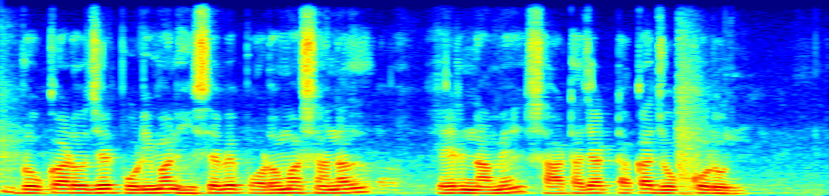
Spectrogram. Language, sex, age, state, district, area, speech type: Bengali, male, 45-60, West Bengal, Paschim Bardhaman, rural, read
